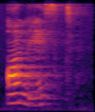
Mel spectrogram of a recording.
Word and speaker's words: honest: So the list that I showed you before, honor, our, honest, and air, are actually the 4 words that I can think of and their derivatives where there's an H but it is not pronounced.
